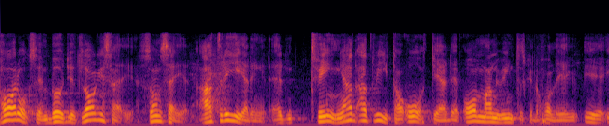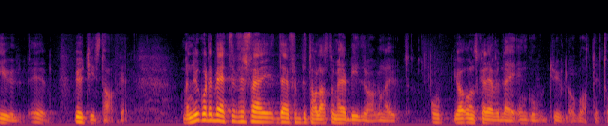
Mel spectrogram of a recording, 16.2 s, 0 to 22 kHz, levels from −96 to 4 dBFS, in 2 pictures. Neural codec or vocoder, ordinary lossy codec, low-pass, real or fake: none; none; 7.2 kHz; real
